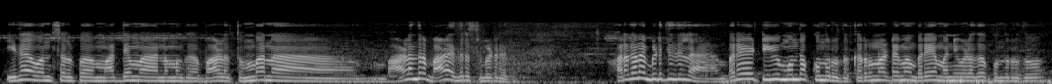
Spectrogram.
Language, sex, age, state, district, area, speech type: Kannada, male, 30-45, Karnataka, Dharwad, urban, spontaneous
